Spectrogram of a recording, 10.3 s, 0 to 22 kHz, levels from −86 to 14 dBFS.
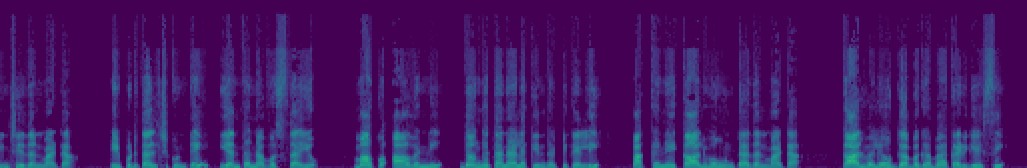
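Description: Comfort noise in place of the background at 0.82, 3.24, 4.50, 6.07, 8.07 and 10.12 s: each pause of 0.1 to 0.34 s becomes steady, featureless hiss within about 3 dB of the real background, likely from Opus DTX.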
